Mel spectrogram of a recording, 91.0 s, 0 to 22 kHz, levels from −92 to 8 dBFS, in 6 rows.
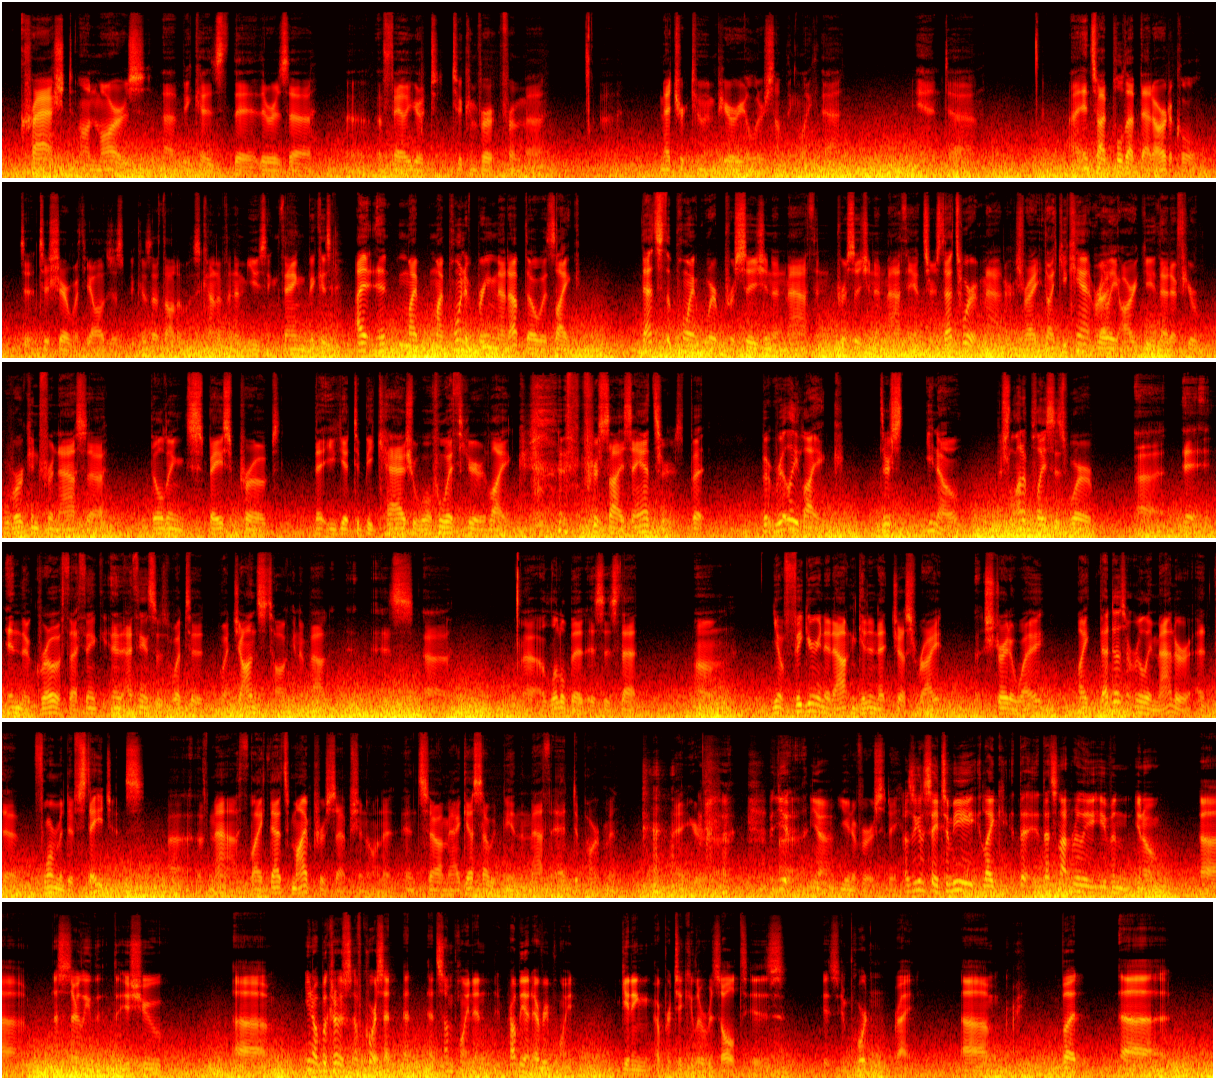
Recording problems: wind noise on the microphone; heavy; 4 dB below the speech

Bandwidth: 17 kHz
